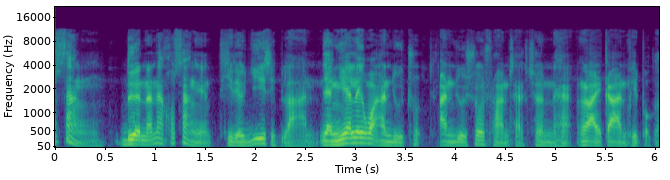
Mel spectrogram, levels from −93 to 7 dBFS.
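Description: Nothing in the signal of this speech recording points to a technical problem, and nothing stands out as needing attention.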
